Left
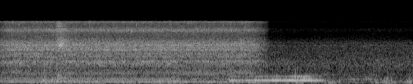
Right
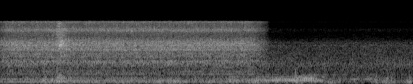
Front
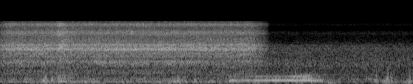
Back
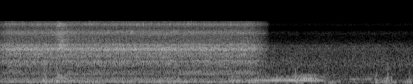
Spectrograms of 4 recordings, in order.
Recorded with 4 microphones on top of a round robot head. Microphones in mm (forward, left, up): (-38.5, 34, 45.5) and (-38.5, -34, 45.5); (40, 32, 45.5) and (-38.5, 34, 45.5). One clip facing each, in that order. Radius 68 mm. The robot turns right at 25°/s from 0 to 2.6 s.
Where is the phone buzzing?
55° left, 1.6 m; by 3.8 s 65° left, 1.6 m.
